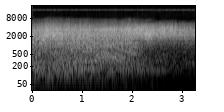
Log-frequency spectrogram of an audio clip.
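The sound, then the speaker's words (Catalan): A robot's fist vibrates and then explodes during a fight with Goku: a loud, dense, roaring blast of noise that rumbles on steadily for a few seconds and fades only slightly toward the end. No voices. “El puny comença a vibrar fins que finalment explota.”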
